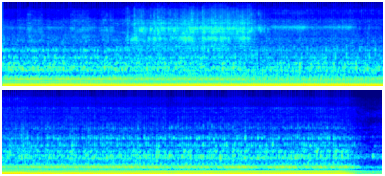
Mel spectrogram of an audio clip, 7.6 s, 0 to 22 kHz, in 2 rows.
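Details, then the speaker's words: BMW M2 cold start: loud, raspy, buzzy drone from the rear that stays harsh as the idle drops; a fractured exhaust and a hole in the muffler cause the exhaust leak and rattle. "so on startup i started noticing that the car has a very sharp raspy tone to it and it was mainly coming from the back of the car"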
